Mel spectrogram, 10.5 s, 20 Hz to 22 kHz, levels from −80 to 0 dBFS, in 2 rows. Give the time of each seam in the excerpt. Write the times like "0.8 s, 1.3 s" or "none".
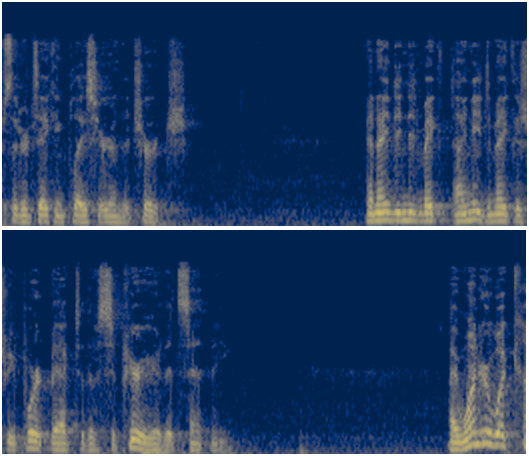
none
